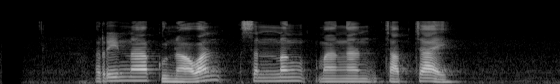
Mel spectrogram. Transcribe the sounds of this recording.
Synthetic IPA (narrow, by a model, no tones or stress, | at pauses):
rinaɡ̥ṳnawansənəŋmaŋant͡ʃap̚t͡ʃae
